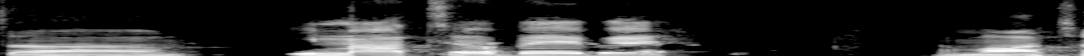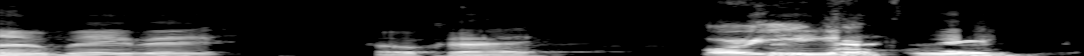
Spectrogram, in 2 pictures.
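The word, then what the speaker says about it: Imatorbhebhe: how how do you say it it's um imato baby imato baby okay or you or you can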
